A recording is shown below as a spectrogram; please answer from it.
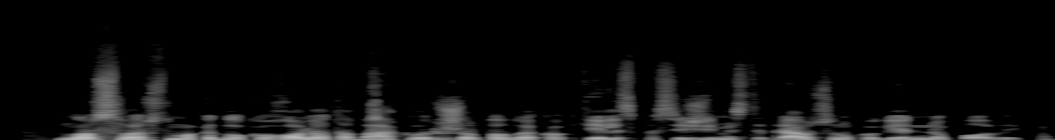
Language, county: Lithuanian, Kaunas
